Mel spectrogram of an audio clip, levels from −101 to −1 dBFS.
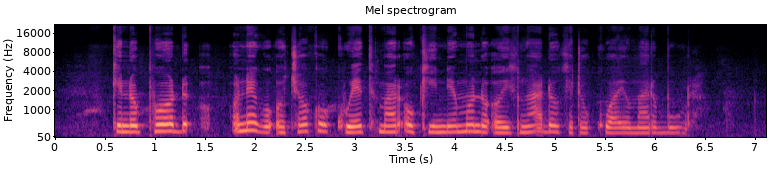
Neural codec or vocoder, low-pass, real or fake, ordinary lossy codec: vocoder, 44.1 kHz, 128 mel bands, Pupu-Vocoder; none; fake; none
